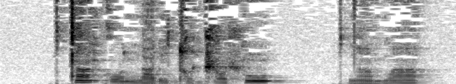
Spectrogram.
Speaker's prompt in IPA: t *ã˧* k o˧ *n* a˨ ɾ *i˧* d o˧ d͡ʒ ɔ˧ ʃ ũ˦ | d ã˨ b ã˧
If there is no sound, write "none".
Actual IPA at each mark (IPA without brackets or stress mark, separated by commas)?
ã˦, n, i˨˦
